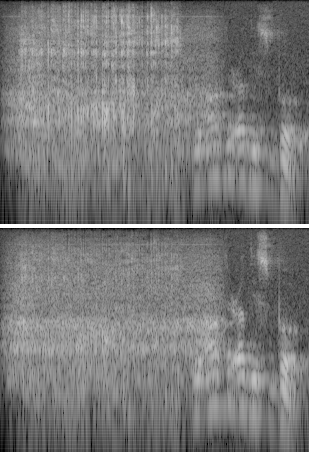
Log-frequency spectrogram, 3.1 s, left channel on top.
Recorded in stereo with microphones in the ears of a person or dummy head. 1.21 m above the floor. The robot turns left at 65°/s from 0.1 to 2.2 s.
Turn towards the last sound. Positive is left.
turn(degrees=-40)  # may be behind; listen again after turning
